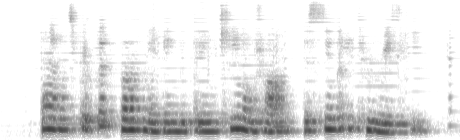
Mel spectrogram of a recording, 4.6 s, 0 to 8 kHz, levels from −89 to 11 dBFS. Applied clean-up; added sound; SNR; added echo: neural mask model DeepFilterNet 3.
